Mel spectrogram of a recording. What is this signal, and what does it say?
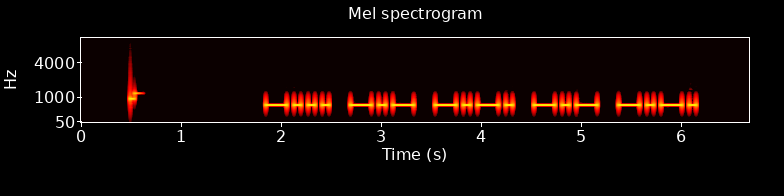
Morse code, heard as a keyed tone, about 17 wpm, 700 Hz. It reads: BKCKC
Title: Code Groups - 5 Letters - 17wpm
